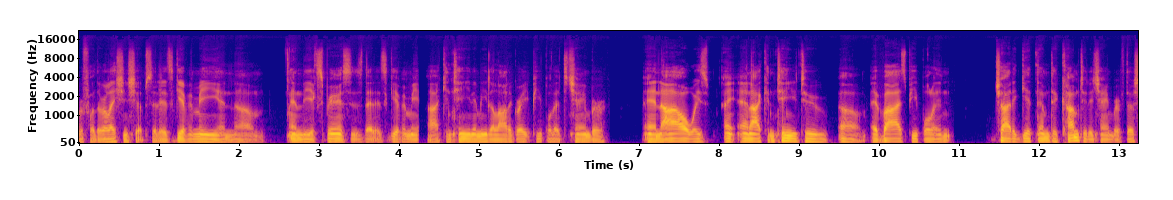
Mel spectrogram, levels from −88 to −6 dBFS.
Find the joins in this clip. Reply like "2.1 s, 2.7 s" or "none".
4.2 s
